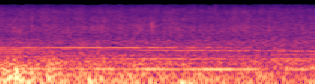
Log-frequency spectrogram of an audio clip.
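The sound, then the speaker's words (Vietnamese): Heavy rain pours in a steady, dense hiss that stays level throughout, with no clear thunder and no voices. “Sấm sét ngoài trời cứ đinh tai nhức óc cùng với tiếng mưa mù mịt.”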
